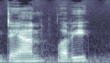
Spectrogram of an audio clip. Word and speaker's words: Dan Levy: I would say that my Christmas crush of the week was definitely Dan Levy.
